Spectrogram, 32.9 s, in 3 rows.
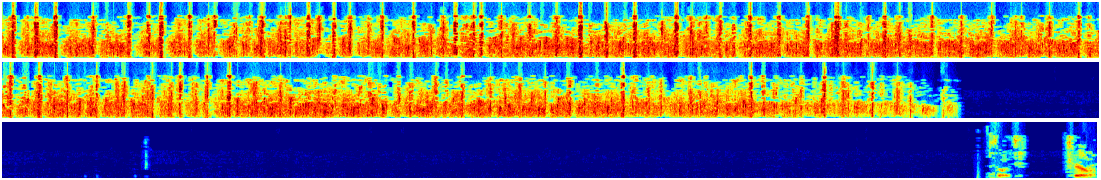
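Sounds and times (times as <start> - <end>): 
crowd applause for honored officers: 0.0 - 20.6.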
